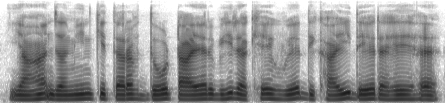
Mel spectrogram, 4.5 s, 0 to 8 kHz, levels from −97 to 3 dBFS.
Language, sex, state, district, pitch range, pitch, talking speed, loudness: Hindi, male, Jharkhand, Ranchi, 125-135 Hz, 130 Hz, 175 wpm, -17 LUFS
